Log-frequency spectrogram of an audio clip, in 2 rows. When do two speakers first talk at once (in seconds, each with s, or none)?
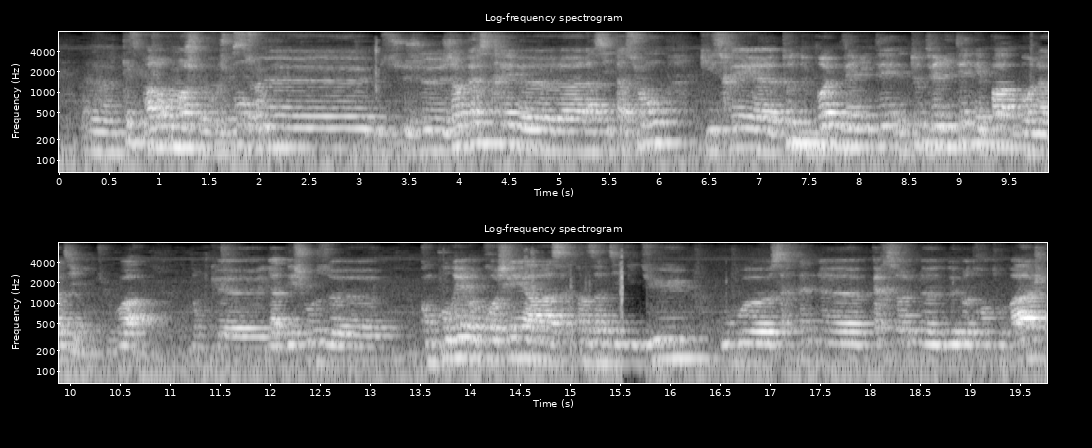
0.9 s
